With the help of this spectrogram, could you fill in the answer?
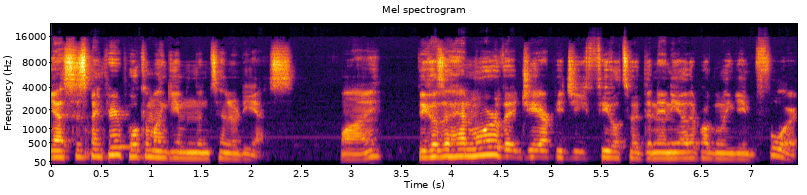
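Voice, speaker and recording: Here a man talks at a very fast pace. His medium pitch shows ordinary variation. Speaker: gaming video creator. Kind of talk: scripted video game top-ten list read to camera. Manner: occasionally stutters.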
